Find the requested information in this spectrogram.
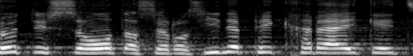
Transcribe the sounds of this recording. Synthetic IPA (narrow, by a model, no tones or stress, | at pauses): hʏtːɪʃsoːd̥ɑsəɾosiːnəpɪkʰχəɾaɪɡ̥ɪt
